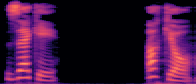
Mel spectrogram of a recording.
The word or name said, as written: zekiakyol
